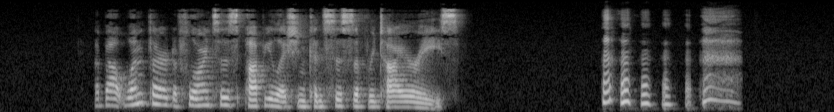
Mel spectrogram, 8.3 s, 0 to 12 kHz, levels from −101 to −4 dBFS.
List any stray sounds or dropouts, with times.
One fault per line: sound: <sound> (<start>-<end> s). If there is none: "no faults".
sound: laugh (6.0-7.4 s)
